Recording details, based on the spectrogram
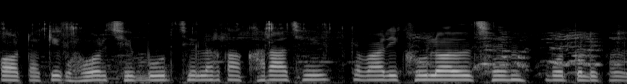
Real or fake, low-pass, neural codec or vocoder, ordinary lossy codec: real; none; none; none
